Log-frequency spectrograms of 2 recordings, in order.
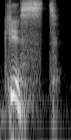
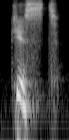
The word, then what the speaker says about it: kissed: Kissed. Kissed.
